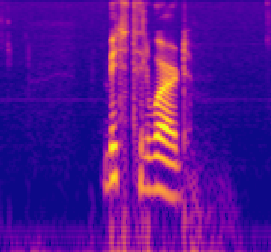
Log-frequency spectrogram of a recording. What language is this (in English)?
Norwegian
